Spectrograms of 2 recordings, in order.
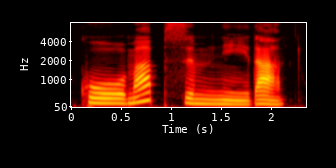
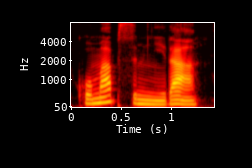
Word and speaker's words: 고맙습니다: Once again, it's pronounced 고맙습니다. 고맙습니다. In most cases where you would say thank you in English, 고맙습니다 or its otherwise conjugated forms would suffice.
